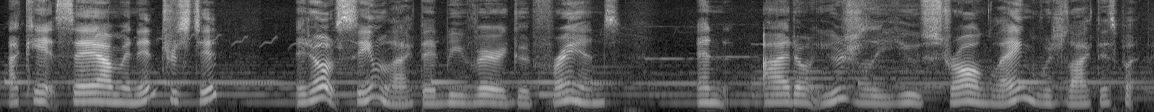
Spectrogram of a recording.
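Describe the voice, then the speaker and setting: A woman voicing a mild, earnest male pastor in a visual novel, gentle, wordy and prim, with music behind. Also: medium pitch, a little slow, close to an everyday voice. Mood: squeamish, polite. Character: mild, earnest male small-town pastor, fretful and devout.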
